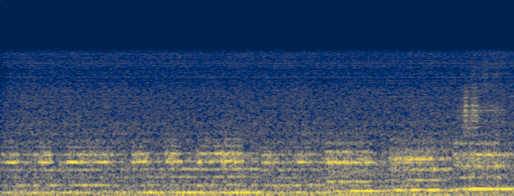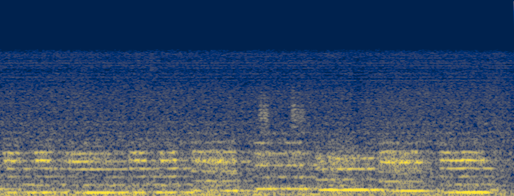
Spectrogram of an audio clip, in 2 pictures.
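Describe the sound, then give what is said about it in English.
A car drives over grooves cut into a highway pavement in Lancaster, California, for a Honda promotion. Sustained tonal notes ring out one after another in a steady melody, changing pitch over a constant rumble of tyre and road noise. “That's the sound of a musical stretch of highway in Lancaster, California. As part of a promotion for Honda, special grooves were cut into the pavement that cause these notes to ring out as you drive over them.”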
